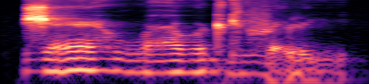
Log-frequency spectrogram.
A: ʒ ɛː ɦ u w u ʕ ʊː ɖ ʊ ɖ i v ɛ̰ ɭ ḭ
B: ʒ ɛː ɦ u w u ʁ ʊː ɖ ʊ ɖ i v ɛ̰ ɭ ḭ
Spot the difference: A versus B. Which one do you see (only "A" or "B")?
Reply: A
